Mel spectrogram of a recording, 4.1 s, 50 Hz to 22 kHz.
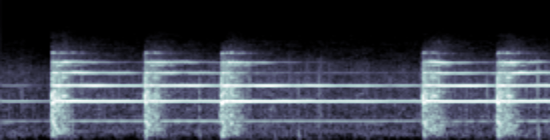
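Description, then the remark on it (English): A fire alarm bell strikes out box number 32, for Clark and Montague in the warehouse district, in clear metallic clangs: three evenly spaced strokes, a pause, then two more, each ringing on with a long sustained tone. No voices. “Hook and ladder, three ones, makes the run to Clark and Montague on the third alarm.”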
